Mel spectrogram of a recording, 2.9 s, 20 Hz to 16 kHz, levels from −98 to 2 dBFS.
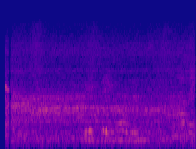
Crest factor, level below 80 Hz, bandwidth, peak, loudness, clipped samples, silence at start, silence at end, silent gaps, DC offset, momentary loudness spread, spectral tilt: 18 dB; under -90 dBFS; 10.5 kHz; -42 dBFS; -61 LUFS; under 0.1%; 0.05 s; 0 s; none; under 0.1%; 6 LU; -4 dB/octave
